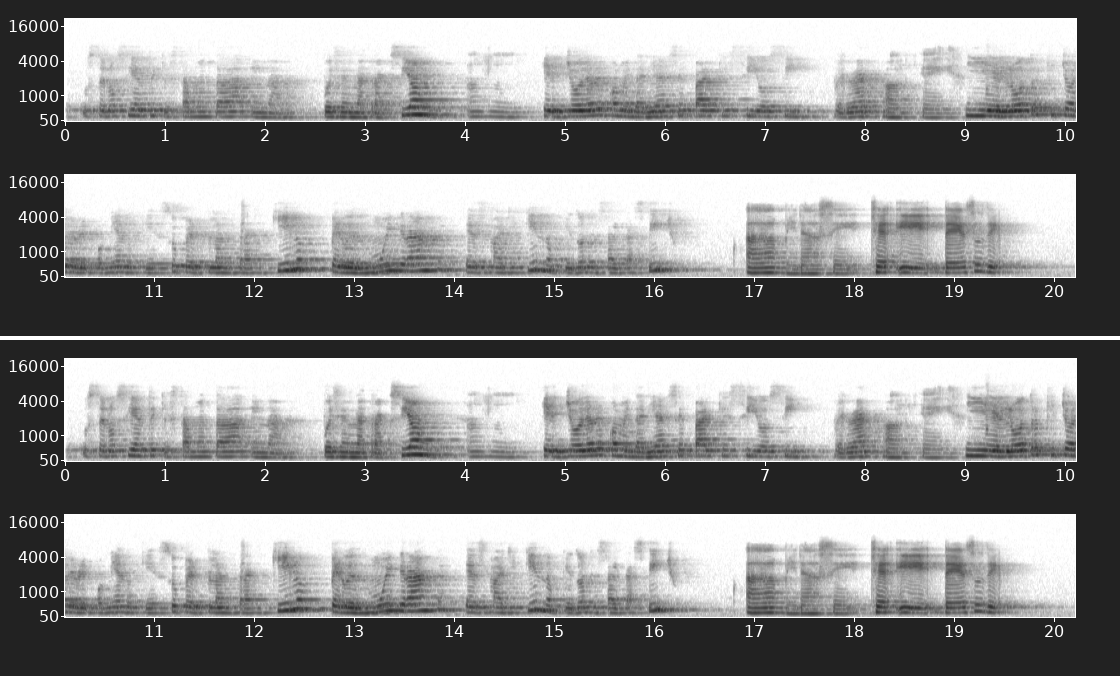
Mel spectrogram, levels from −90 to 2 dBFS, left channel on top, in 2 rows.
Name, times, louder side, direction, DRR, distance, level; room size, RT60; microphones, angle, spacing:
voice 1, 0.1-2.3 2.6-3.7 4.8-7.4 7.7-8.1 9.0-16.2, right 1 dB, 55° right, 6 dB, 1.7 m, -25 dB
voice 2, 4.0-4.5 8.2-8.9 16.9-19.5, right 1 dB, 10° right, 8 dB, 1.0 m, -26 dB
23.5 x 12.0 x 4.4 m, 1.0 s
head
